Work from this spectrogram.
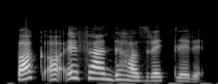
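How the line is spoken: Plain. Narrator (Turkish): dedi

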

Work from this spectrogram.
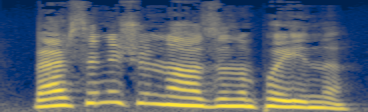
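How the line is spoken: Shouted. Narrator (Turkish): diye bağırdı

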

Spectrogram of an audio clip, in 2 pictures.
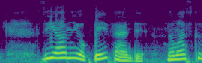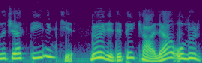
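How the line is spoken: Amused, smiling. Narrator (Turkish): Fakat o gözlerinin içi gülerek

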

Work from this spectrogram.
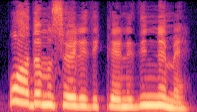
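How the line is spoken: Shouting. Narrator (Turkish): diye bağırıyordu

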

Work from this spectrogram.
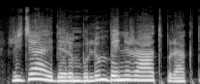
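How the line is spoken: Plain. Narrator (Turkish): dedi

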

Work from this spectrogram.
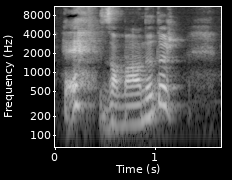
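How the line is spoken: Boss giggling. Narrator (Turkish): patronumun kıkır kıkır gülerek

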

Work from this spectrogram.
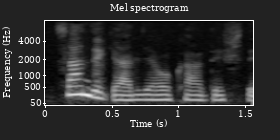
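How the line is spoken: Plain. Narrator (Turkish): dedi

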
